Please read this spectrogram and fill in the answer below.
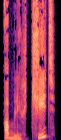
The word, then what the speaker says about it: облегчить: Сейчас можно уже точно позволить себе заглянуть в словарь и узнать, что у этих слов совершенно другое ударение. Правильное ударение – облегчить, углубить.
